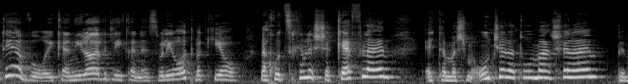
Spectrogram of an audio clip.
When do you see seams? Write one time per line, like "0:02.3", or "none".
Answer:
0:02.0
